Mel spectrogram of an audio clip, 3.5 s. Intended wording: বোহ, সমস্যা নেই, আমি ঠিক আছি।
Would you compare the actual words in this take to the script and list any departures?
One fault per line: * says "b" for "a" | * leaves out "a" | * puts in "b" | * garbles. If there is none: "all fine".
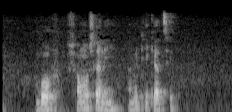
all fine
